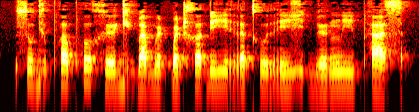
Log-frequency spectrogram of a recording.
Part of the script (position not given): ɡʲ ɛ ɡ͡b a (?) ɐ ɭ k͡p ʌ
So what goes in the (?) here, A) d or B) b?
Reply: B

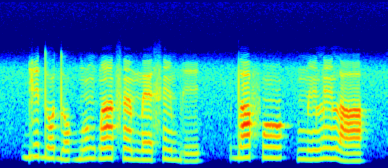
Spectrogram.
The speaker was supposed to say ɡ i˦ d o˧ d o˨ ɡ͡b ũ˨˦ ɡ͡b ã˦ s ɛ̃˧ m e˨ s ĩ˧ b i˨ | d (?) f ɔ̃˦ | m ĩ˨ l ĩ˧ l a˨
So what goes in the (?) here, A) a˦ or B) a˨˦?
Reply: A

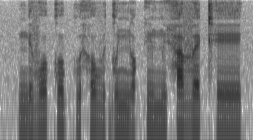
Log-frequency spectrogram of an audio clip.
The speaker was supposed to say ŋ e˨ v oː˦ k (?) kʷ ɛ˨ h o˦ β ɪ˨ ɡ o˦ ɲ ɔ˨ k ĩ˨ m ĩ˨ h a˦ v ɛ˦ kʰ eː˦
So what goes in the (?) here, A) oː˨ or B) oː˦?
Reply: B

